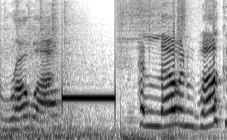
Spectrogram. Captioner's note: beeping sound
